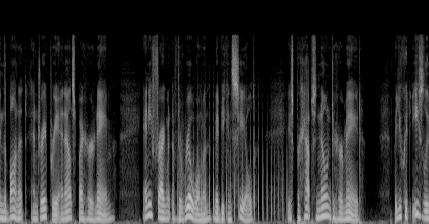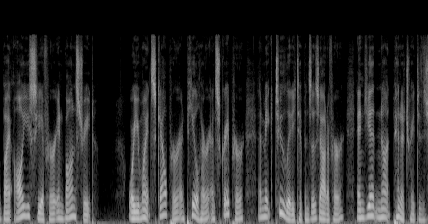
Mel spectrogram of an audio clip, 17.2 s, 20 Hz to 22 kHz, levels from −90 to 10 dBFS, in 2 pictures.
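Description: Speech, with a train of clicks running from 3.46 s to 5.83 s. The clicks are evenly spaced at 12.3 per second, about thirty in all, each with much the same sharp shape and peaking roughly 10 dB above the speech, so they tick clearly over the voice and through any gaps. A steady, regular pulse like this is likely interference from nearby equipment or a faulty connection or power supply.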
